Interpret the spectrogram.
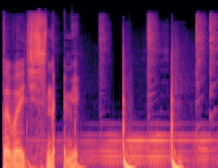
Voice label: direct sound mic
